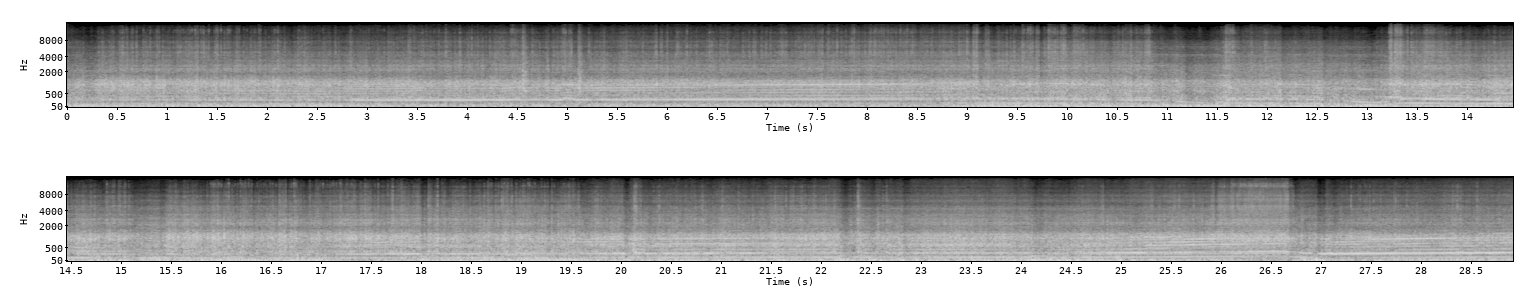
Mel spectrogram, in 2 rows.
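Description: A BMW M3 GTR race car's engine at full throttle, heard from inside the cockpit. Its pitch climbs slowly through long pulls, falls away in steps about 11 to 13 seconds in, climbs again, and drops suddenly near the end.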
